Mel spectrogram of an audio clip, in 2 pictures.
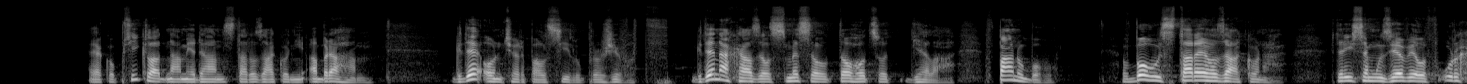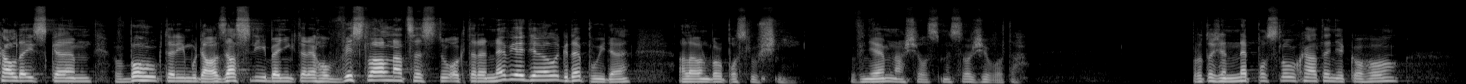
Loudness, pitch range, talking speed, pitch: -21 LUFS, 120-165 Hz, 125 wpm, 140 Hz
